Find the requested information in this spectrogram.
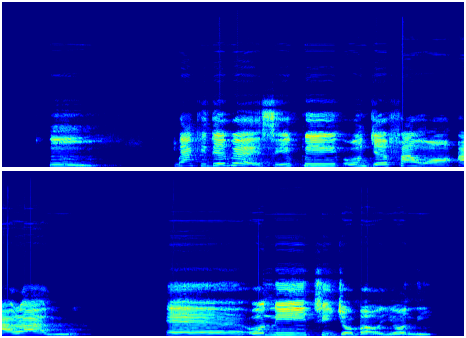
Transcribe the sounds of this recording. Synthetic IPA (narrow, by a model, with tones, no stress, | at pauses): mĩ˧˦a˦˨ki˨˧˦de˦bɛ˦˨ɾɛ˨sĩ˨˦k͡pĩ˦o˦n̩˦d͡ʒɛ˧fa˦˨w̃ɔ̃˧a˧ɾa˦a˦˨lu˨˦ | ɛ˦˧o˦nĩ˦ti˦˨d͡ʒɔ˧ba˧ɔ˨jɔ˨˦nĩ˧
